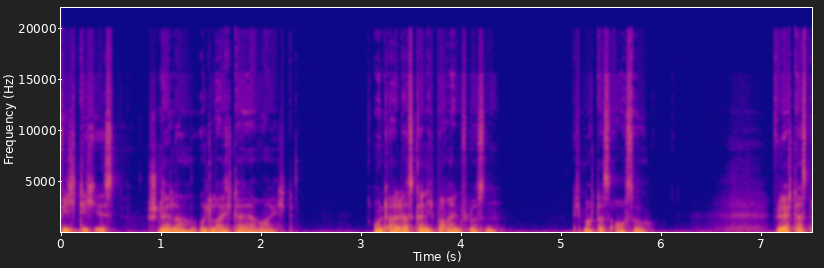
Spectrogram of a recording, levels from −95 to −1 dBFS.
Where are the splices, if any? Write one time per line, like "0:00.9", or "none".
0:02.9
0:05.0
